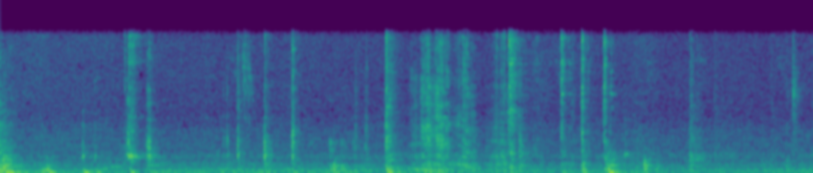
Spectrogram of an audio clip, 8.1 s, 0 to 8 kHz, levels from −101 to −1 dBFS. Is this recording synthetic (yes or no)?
no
